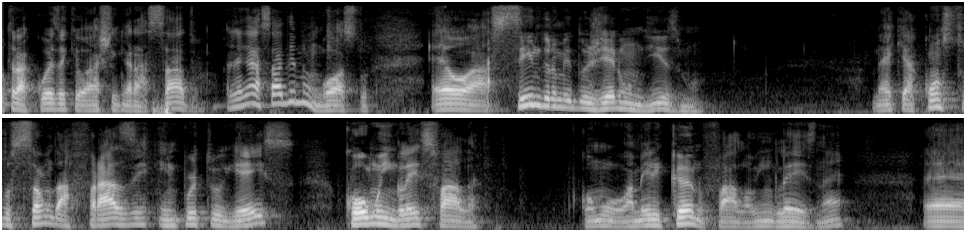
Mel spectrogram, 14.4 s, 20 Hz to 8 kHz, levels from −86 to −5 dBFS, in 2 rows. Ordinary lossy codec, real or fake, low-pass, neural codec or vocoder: none; real; 7.2 kHz; none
